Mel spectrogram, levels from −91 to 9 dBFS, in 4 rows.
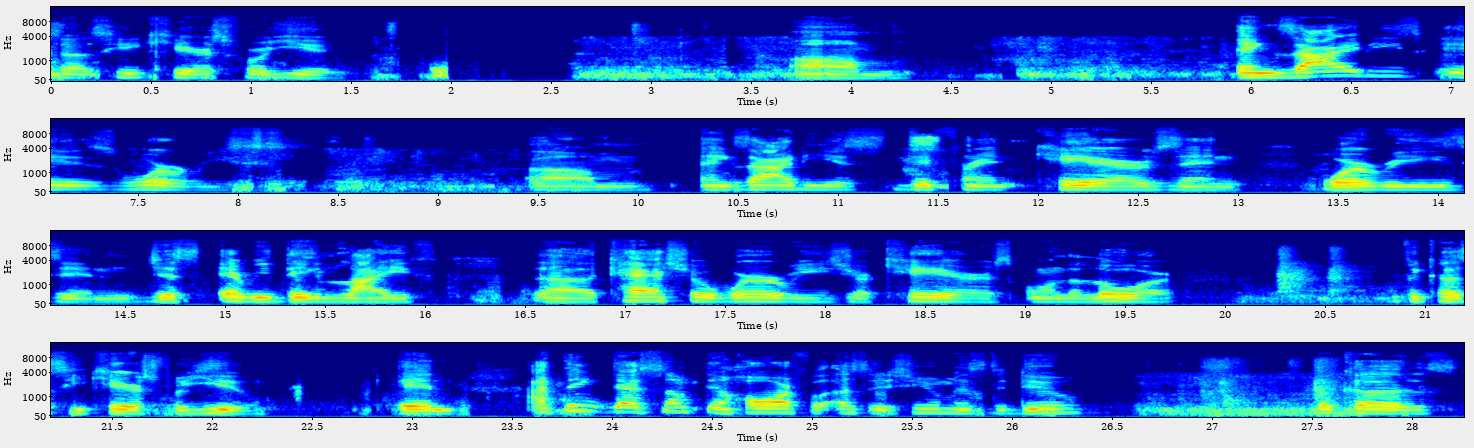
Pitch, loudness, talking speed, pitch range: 140 Hz, -29 LUFS, 100 wpm, 130-155 Hz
